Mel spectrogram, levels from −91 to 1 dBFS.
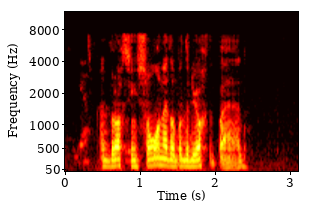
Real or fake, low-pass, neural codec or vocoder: real; 7.2 kHz; none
